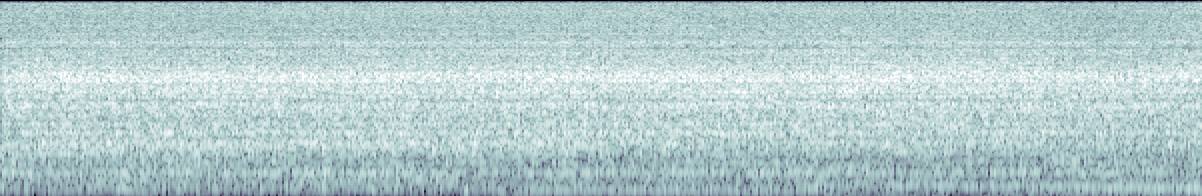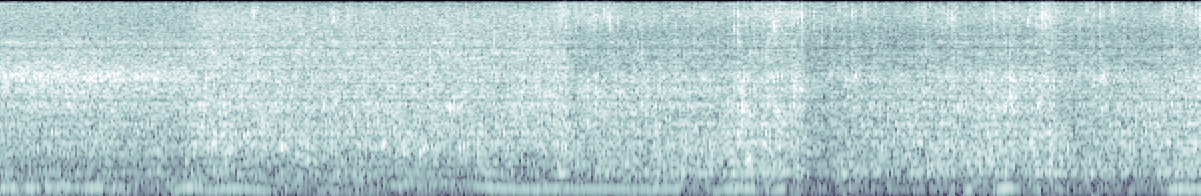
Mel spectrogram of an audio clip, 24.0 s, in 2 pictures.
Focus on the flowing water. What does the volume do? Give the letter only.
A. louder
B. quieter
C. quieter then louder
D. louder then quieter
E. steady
E.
